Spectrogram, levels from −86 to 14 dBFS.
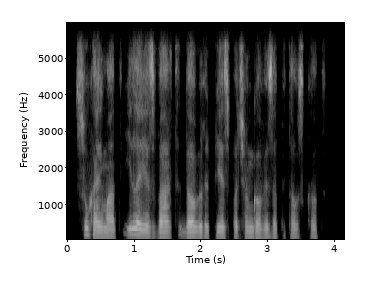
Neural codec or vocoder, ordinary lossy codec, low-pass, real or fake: none; Opus, 24 kbps; 5.4 kHz; real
